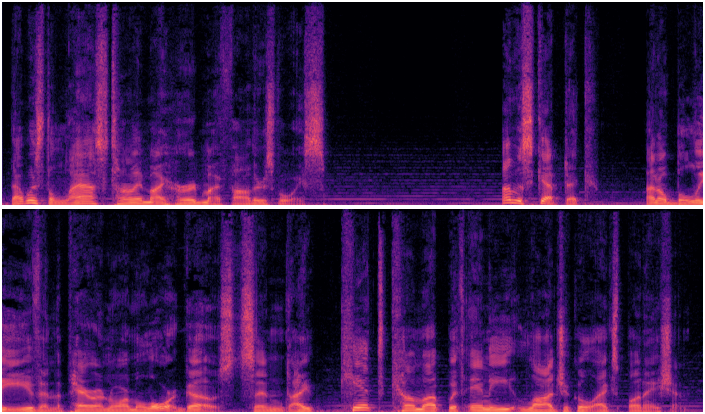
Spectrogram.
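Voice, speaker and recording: A man reading first-person scary stories as a narrator, in a dramatic, expressive storytelling manner. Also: fairly low pitch, moderate pace. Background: background music.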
